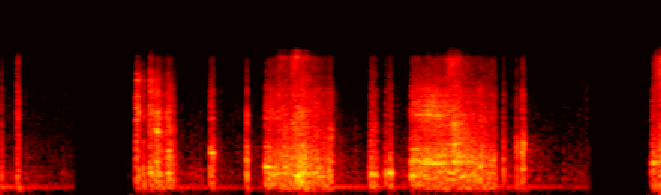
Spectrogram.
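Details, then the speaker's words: Two noisy breaths with a faint high whistling tone, presented in a teaching example on asthma, where wheezes are diffuse and bilateral: wheezes. "tenemos las sibilancias, escuchen eso. Siempre en el asma las sibilancias van a ser difusas y bilaterales."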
